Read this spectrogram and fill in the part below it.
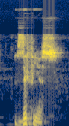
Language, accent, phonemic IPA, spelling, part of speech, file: English, Southern England, /ˈzɪfiəs/, xiphias, noun, LL-Q1860 (eng)-xiphias.wav
- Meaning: Synonym of swordfish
